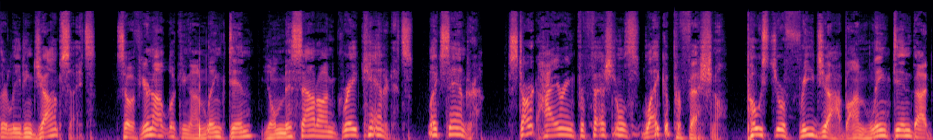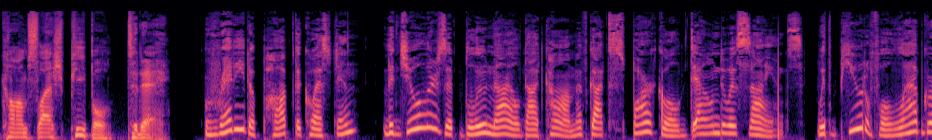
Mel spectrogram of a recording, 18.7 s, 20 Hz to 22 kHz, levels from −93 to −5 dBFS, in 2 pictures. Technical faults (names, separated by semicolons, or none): loud pop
